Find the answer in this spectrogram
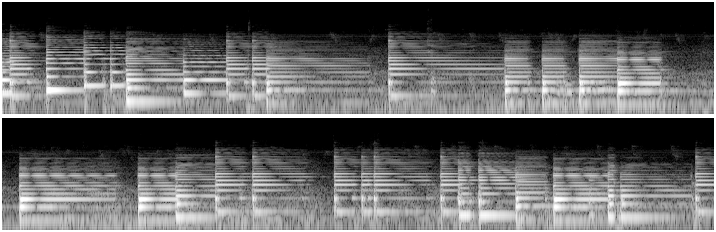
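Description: Piano playing a slow hymn tune in struck notes and chords, each note fading after it is struck, with the low part clearly sounding beneath.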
